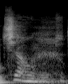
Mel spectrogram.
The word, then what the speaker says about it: charango: Donc c'est Jay au Carango et là au charango. – charango au charango, excuse-moi.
